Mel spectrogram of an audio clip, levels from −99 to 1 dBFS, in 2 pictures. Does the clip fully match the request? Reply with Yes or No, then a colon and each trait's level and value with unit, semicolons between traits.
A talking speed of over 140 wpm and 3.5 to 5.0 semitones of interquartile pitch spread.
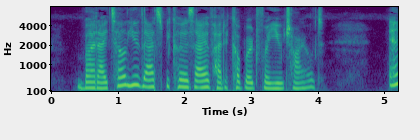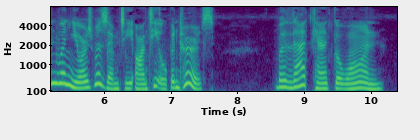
Yes: average, 150 wpm; average, 4.6 semitones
